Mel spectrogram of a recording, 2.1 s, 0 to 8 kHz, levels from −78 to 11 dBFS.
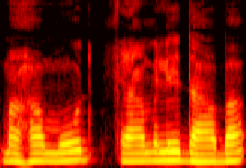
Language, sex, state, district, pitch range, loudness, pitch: Telugu, male, Telangana, Adilabad, 140-155 Hz, -16 LUFS, 145 Hz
